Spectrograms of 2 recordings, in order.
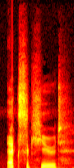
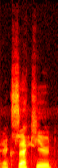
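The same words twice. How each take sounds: First: The stress is on the first syllable. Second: The stress is on a later syllable. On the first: The speaker calls it right. "the stress is on X" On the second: The speaker calls it wrong. "If we stress ek, we say execute, and that's not the word"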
